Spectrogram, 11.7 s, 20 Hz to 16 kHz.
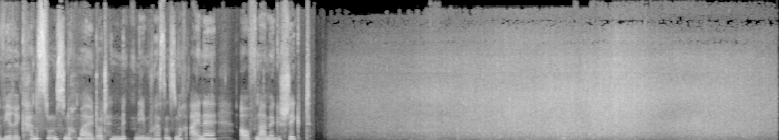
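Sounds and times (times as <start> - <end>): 
speech: 0.0 - 5.2
Black Sea surf washing in in the Odessa region: 4.9 - 11.6
wind: 4.9 - 11.6.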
